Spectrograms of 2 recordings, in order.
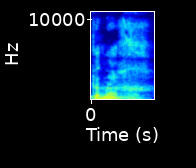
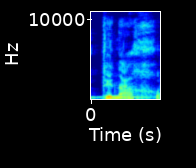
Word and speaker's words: Tanakh: Il faut demander ce qu'on appelle le Tanakh, ou Ténach, selon la prononciation.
